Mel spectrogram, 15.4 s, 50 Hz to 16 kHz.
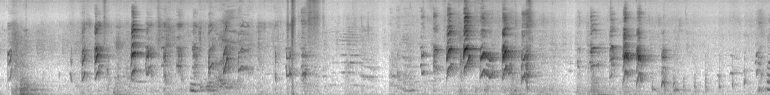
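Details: Siberian Husky puppies 21 days old, barking and fighting together while playing: rapid bursts of high, squeaky yips and squeals, busy and overlapping, with brief lulls between flurries.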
